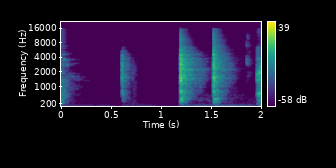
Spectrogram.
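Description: Two light, sharp clicks about a third of a second apart, from a glass perfume bottle and its cap being handled, with a faint softer rustle shortly before.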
